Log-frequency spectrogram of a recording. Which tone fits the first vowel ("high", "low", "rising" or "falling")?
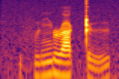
rising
